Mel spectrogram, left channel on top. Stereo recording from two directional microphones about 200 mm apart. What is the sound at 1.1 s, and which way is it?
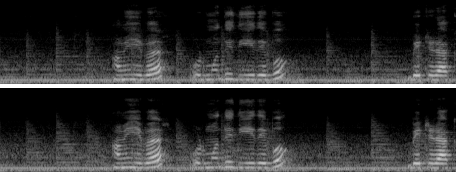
A woman's voice, 10° right (ahead or behind).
